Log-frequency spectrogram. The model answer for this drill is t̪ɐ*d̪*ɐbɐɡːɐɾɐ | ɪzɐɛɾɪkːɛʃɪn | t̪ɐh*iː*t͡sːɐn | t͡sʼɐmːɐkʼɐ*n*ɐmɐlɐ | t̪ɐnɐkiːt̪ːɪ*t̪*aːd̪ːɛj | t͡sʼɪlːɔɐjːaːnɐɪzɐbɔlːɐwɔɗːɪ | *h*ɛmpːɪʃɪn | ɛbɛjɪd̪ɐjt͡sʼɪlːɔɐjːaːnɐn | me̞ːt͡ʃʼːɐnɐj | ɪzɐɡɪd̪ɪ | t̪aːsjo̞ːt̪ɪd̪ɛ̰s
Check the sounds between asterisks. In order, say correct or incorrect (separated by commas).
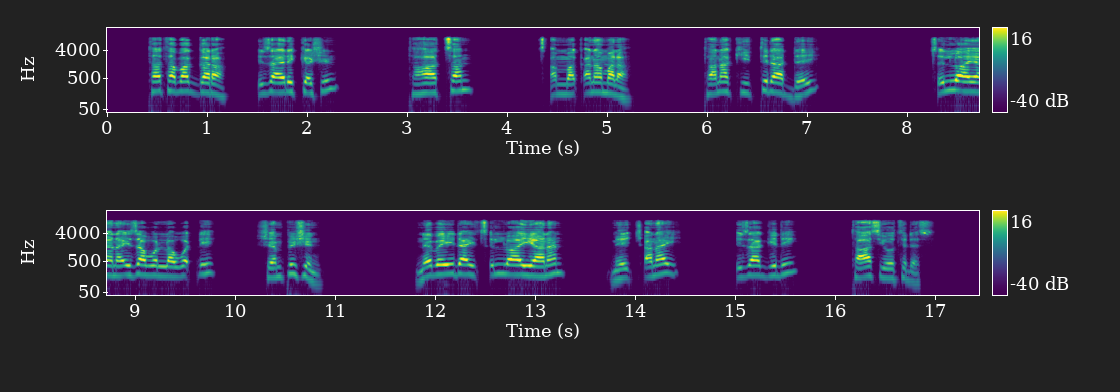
incorrect, incorrect, correct, incorrect, incorrect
